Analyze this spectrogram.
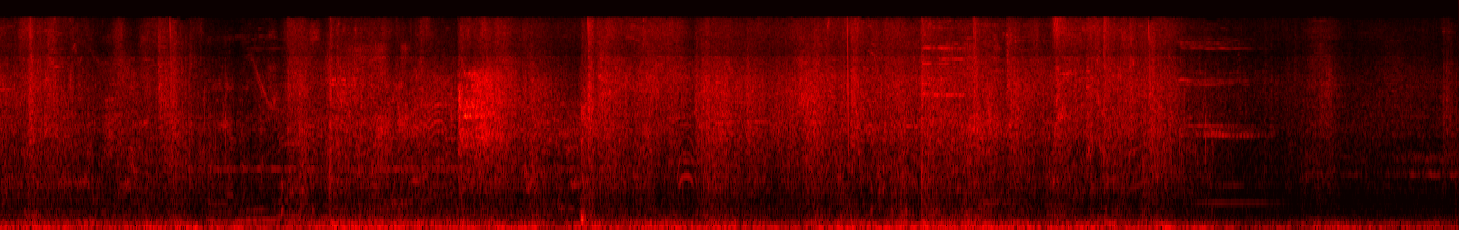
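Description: Quick hits and bursts clash during a fight.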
